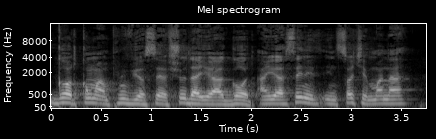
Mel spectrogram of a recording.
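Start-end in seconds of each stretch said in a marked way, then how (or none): none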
